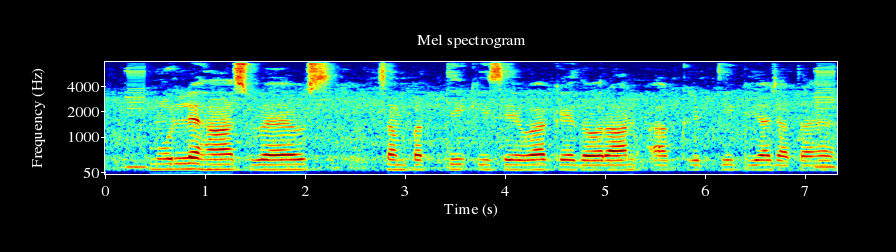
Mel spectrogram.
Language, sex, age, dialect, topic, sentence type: Hindi, male, 18-24, Hindustani Malvi Khadi Boli, banking, statement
